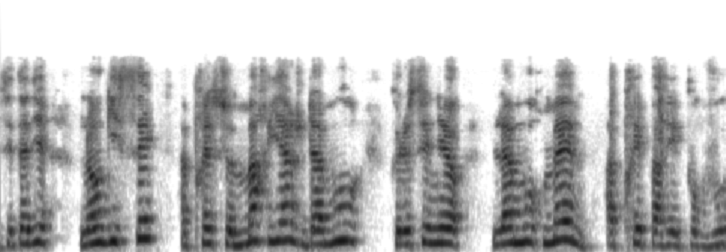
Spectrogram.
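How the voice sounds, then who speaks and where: Intonation is lively and a bit breathy. The delivery is fairly slow. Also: woman. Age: 70s. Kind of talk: spiritual talk commenting a message.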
